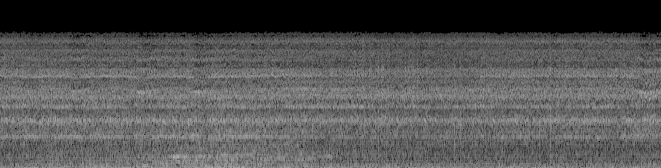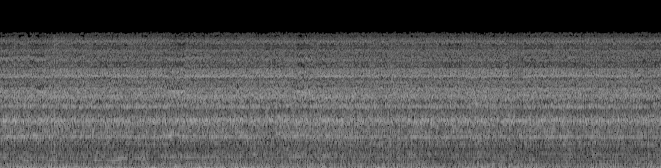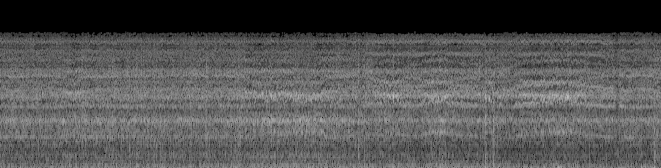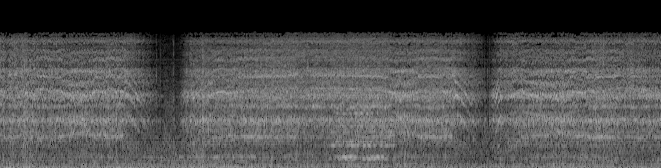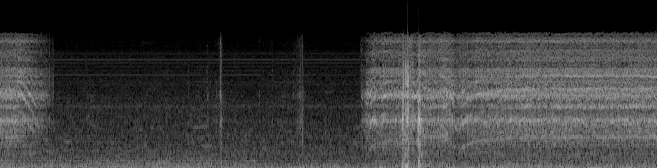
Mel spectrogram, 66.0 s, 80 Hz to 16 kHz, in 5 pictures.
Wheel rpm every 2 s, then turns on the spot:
200, 200, 190, 200, 200, 200, 200, 200, 200, 200, 200, 200, 200, 200, 200, 190, 200, 200, 190, 200, 190, 80, 190, 200, 120, 180, 150, 0, 0, 0, 120, 170, 200.
42-44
